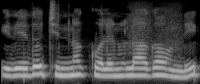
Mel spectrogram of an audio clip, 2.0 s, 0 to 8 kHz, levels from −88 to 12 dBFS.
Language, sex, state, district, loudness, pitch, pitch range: Telugu, female, Andhra Pradesh, Srikakulam, -22 LUFS, 215 Hz, 210-225 Hz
